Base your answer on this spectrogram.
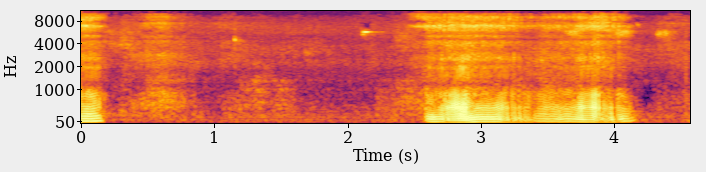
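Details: Sleeping dog giving a deep, buzzing snore with two throbbing pulses after a stretch of quiet breathing indoors.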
